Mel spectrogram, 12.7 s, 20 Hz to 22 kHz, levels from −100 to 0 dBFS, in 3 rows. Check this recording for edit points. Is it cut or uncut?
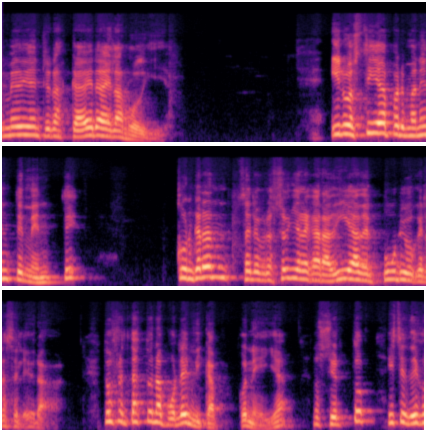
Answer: uncut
